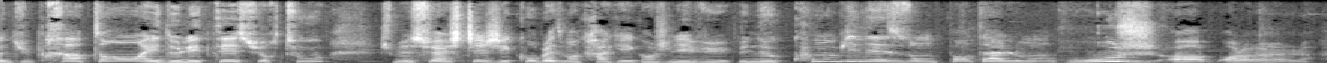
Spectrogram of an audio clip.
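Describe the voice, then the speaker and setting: A young woman chatting casually through a clothing try-on haul, gushing and chatty with many fillers. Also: high-pitched. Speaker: fashion vlogger.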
